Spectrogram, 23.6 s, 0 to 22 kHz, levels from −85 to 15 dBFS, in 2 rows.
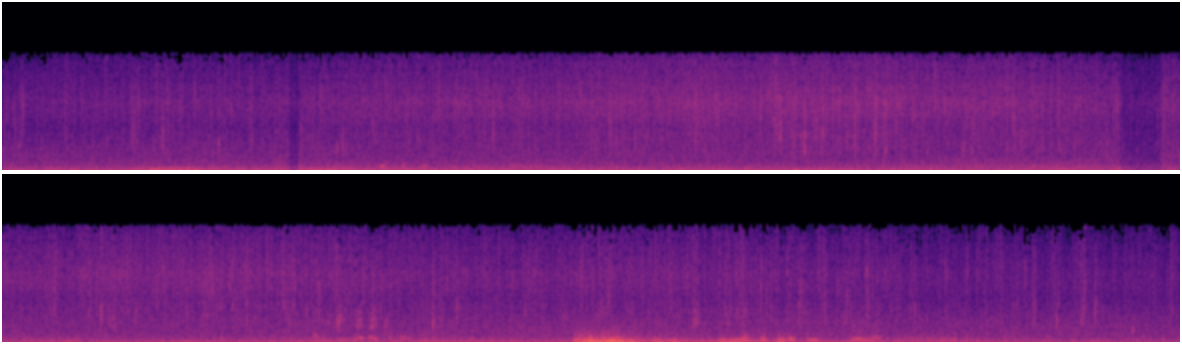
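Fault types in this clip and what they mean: One channel drops out: the level falls abruptly by about 6 dB at 2.88–2.96 s and 11.19–11.59 s, likely one stereo side lost, and unlike a full dropout, sound never goes silent.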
